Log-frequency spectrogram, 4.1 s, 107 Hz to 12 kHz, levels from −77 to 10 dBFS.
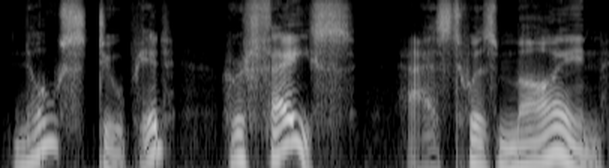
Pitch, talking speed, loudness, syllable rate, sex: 125 Hz, 90 wpm, -19 LUFS, 2.5 syllables/s, male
